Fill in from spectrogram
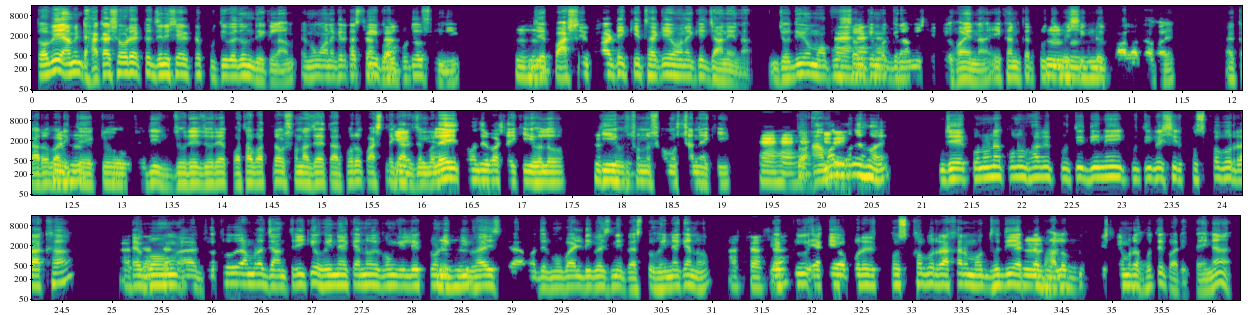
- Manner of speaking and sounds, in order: other background noise; static; distorted speech; tapping
- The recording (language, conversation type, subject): Bengali, unstructured, আপনার মতে ভালো প্রতিবেশী কেমন হওয়া উচিত?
